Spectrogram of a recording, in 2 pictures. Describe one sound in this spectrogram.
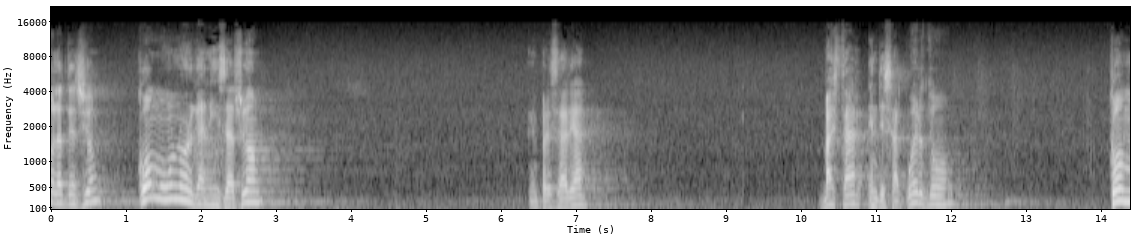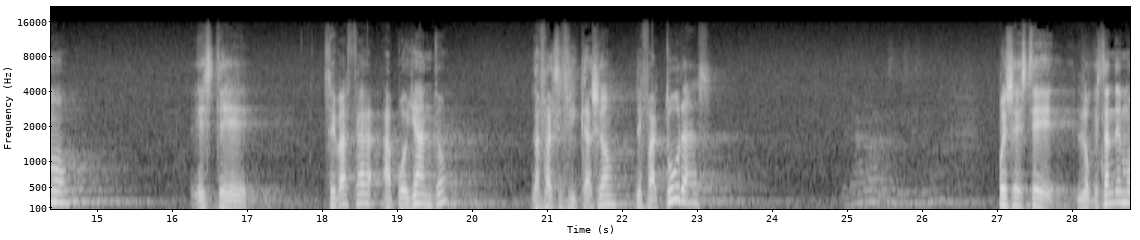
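An elderly man speaks calmly through a microphone, in short phrases with pauses.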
